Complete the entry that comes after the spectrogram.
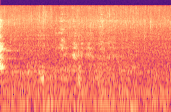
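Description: Onions browning in a pan for palak paneer, a faint, steady sizzle close by with no voices.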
